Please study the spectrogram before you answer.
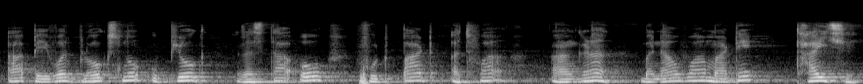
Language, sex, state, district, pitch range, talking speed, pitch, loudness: Gujarati, male, Gujarat, Valsad, 135-175 Hz, 90 wpm, 160 Hz, -17 LUFS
